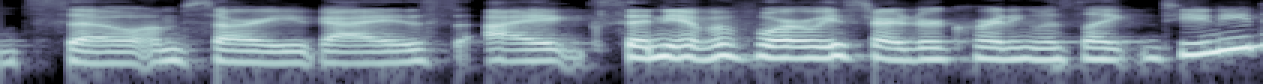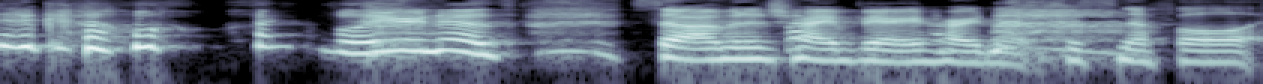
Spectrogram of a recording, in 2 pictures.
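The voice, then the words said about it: Congested, stuffy-nosed voice. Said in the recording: “I sound like I have a cold because I do have a cold”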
